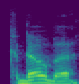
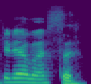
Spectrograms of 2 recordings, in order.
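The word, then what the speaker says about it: Qdoba: Chipotle and Kdoba. Kadoba.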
